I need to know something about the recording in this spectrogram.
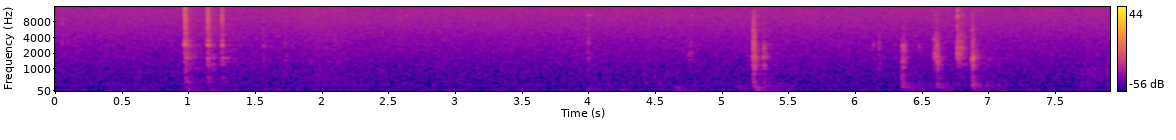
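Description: Metal trays clink as they are handled.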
